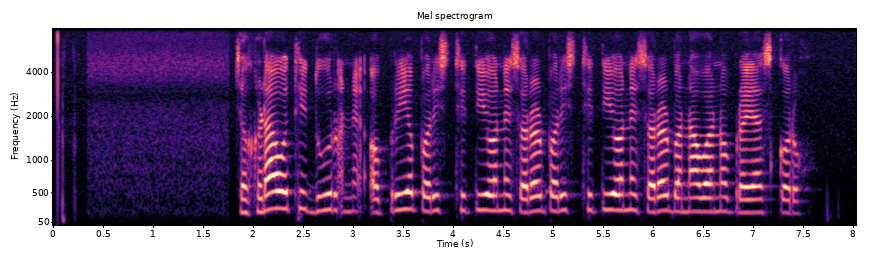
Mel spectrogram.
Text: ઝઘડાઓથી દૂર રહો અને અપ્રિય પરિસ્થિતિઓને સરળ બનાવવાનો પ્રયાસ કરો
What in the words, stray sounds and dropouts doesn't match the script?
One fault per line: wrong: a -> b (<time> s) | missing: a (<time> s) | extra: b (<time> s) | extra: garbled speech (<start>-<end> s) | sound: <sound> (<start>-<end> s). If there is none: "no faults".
missing: રહો (2.9 s)
extra: પરિસ્થિતિઓને સરળ (5.0 s)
